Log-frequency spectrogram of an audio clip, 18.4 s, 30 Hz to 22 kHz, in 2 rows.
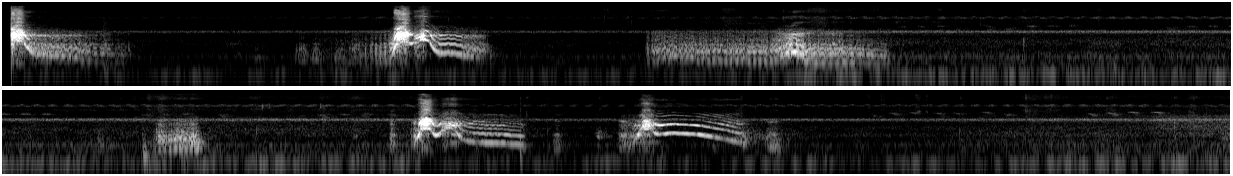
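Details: Female Rottweiler puppy Loki, 20 days old, at the Gervi Rottweiler kennel in Hanoi, barking as a threat. High, strained yelping barks with bending harmonics come in about six separate bursts over eighteen seconds, with a steady high electrical tone behind.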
